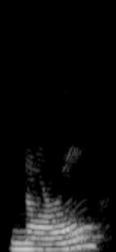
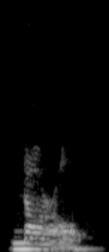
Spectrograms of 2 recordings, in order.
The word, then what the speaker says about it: gnarl: all right next word you ready um gnarl gnarl your turn the trees roots would gnarl around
